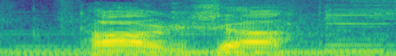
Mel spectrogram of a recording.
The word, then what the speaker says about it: Tarja: Really pronouncing that J. Tarja.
